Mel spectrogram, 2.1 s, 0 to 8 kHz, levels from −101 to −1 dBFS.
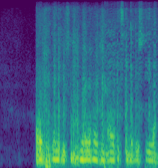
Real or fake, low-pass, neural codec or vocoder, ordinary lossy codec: fake; 7.2 kHz; codec, 24 kHz, 1.2 kbps, DualCodec; Opus, 16 kbps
